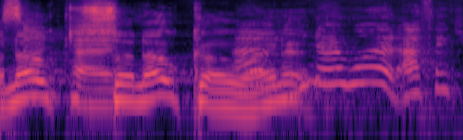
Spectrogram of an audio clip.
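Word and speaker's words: Sunoco: fender bender right there at the the you pronounce that Sunco or Sono how how do you say that name I say Sono you know what I think you're right you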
